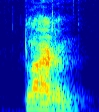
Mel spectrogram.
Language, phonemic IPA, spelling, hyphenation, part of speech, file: Dutch, /ˈklaː.rə(n)/, klaren, kla‧ren, verb, Nl-klaren.ogg
- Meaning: to finish, to complete, to get (something) done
